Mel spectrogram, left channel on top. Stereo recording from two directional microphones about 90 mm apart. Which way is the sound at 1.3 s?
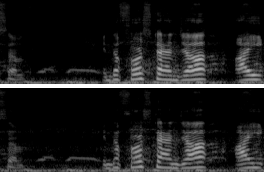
35° left (ahead or behind).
